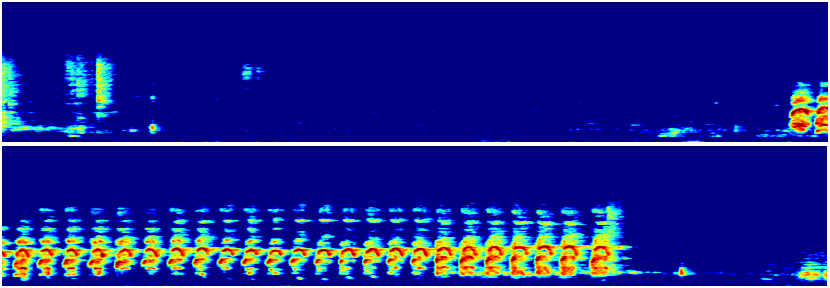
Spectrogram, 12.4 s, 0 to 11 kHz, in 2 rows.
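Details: Recorded in Estonia on 23 August: a few scattered faint sounds, a long pause, then an osprey's fast, steady train of piping whistles running for about five seconds before trailing off.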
